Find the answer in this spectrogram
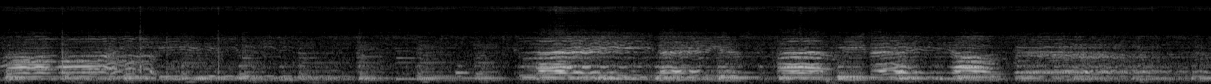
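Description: A 1940 Decca 78 rpm shellac record of Hawaiian string-band music playing acoustically on an Orthophonic Victrola phonograph. A wavering, sliding melody line runs over a steady plucked-string accompaniment.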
